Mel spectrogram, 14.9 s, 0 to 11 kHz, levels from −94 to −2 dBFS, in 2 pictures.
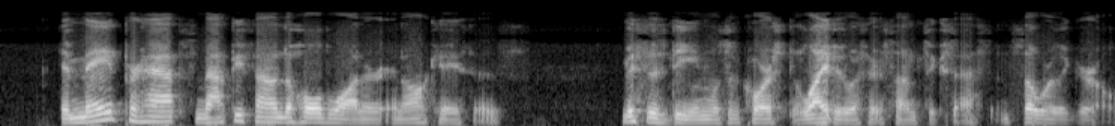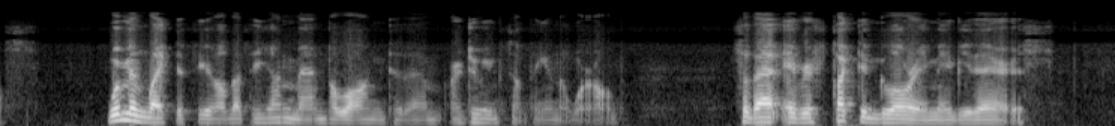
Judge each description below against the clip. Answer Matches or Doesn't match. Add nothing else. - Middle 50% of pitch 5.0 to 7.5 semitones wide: Doesn't match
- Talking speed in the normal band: Doesn't match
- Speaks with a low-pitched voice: Matches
